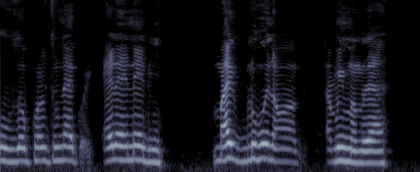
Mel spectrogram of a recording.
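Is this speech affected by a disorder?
Yes: cerebral palsy; cannot walk, uses wheelchair.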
